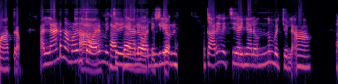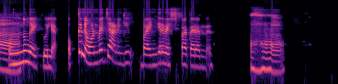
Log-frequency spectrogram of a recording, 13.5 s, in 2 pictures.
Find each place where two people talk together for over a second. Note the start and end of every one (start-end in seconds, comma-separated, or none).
1.7-3.4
